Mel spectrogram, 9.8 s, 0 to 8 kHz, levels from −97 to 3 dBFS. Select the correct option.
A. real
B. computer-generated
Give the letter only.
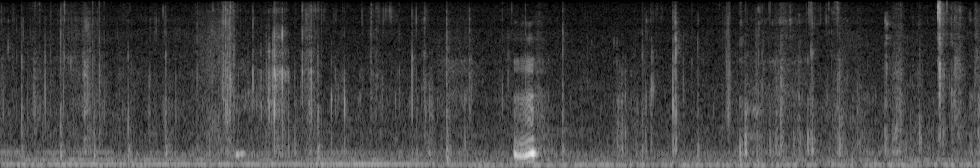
A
